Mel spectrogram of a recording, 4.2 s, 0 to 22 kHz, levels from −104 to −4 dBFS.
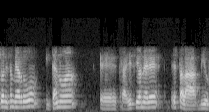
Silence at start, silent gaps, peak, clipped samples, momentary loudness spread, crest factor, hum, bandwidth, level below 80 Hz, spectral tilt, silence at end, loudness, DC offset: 0 s; none; -10 dBFS; under 0.1%; 11 LU; 18 dB; none; 4.1 kHz; -72 dBFS; -7.5 dB/octave; 0 s; -27 LUFS; under 0.1%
